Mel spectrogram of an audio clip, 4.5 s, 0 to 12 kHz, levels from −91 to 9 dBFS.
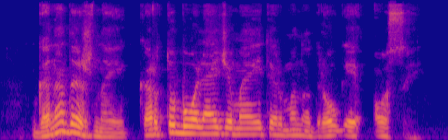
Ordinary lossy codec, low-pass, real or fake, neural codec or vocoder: Opus, 32 kbps; 10.8 kHz; real; none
